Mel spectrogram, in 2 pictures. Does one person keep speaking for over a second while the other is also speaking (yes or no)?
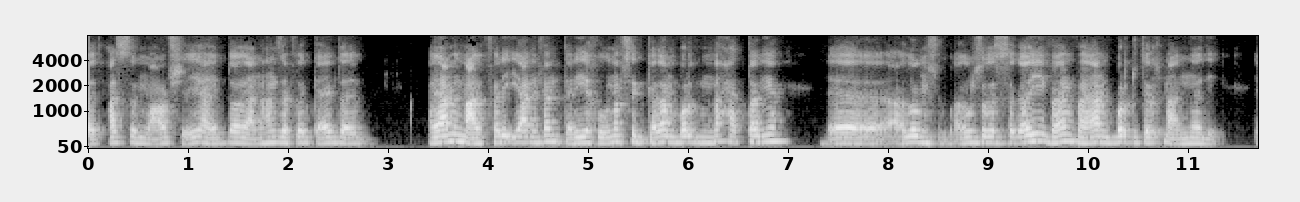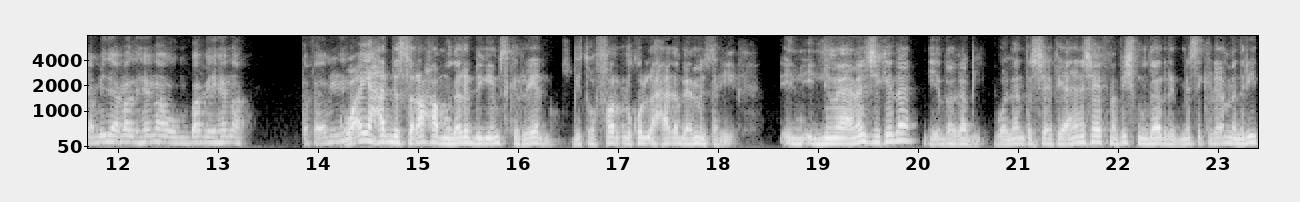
no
